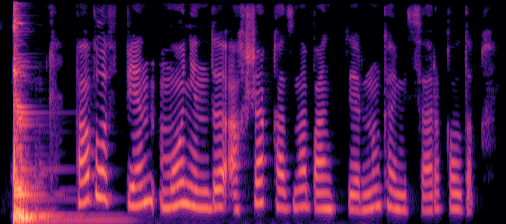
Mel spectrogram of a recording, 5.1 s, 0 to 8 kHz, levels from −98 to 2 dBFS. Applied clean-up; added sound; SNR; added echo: classical method log-MMSE.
